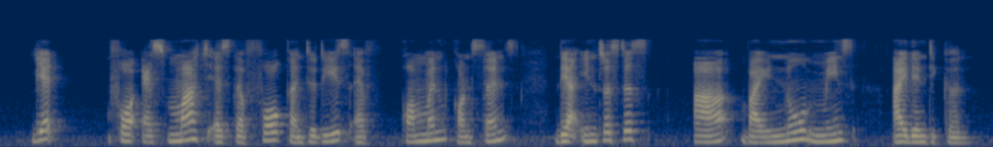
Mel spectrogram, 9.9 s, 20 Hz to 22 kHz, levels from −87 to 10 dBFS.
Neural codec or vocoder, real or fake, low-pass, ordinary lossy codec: none; real; 7.2 kHz; AAC, 32 kbps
